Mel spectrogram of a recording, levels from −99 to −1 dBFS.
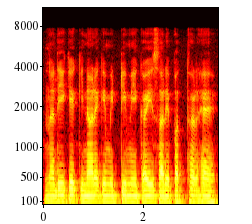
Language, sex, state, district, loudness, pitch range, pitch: Hindi, male, Assam, Sonitpur, -16 LUFS, 95-100 Hz, 95 Hz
